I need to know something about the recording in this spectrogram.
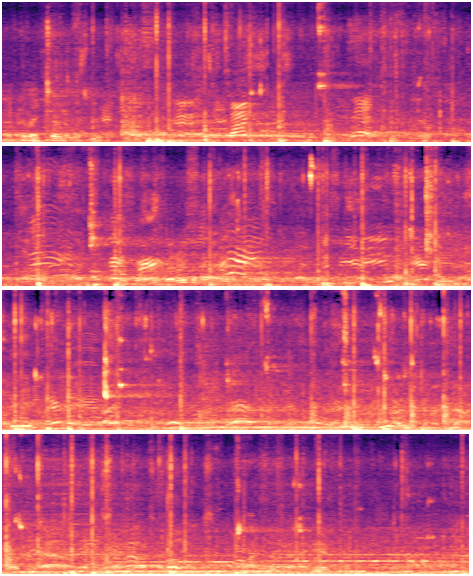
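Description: Basketballs bounce on a wooden court in a large echoing arena.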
